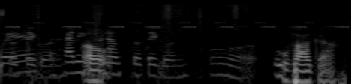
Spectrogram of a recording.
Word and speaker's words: Uwaga: Zuwaga beware? Or how do you pronounce the big one? How do you pronounce the big one? Oh, Uvaga. Uvaga.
